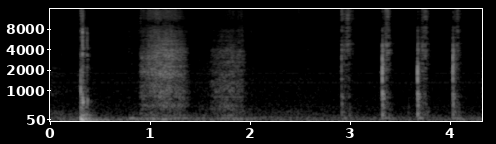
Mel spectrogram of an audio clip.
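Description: Tabletop handling sounds while working with clay slip: a single knock about a third of a second in, two short scraping rubs, then a run of light clicks near the end as a paintbrush works in a plastic jar of slip.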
